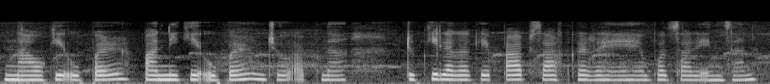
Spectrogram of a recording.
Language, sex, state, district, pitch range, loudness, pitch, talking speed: Hindi, female, Arunachal Pradesh, Papum Pare, 210-220 Hz, -16 LUFS, 215 Hz, 140 wpm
